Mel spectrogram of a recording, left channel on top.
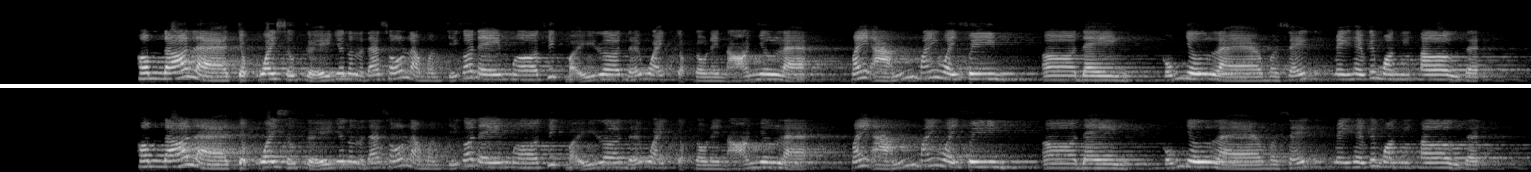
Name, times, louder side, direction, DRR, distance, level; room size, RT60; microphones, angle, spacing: voice 1, 1.4-6.7 6.9-8.1 8.5-10.1 10.4-11.3 11.6-14.8, left 2 dB, 65° left, 8 dB, 1.2 m, -20 dB
28.0 x 15.5 x 7.1 m, 2.2 s
head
